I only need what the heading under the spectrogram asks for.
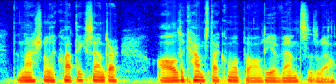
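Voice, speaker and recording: A man with a Dublin accent speaks at a very fast pace. His dark, mellow voice is somewhat breathy. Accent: Dublin Irish. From Ireland, north Dublin. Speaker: community radio co-host. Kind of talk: casual radio chat. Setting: radio studio.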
